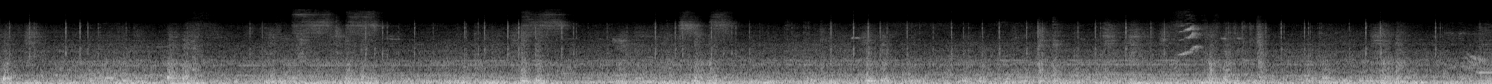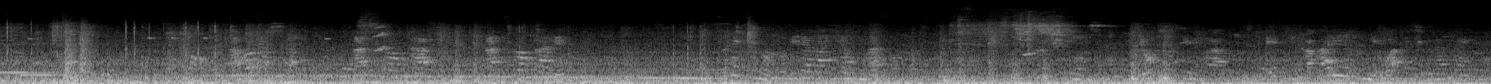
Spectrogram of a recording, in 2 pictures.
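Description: A train rumbles steadily along the rails, heard from inside the carriage.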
